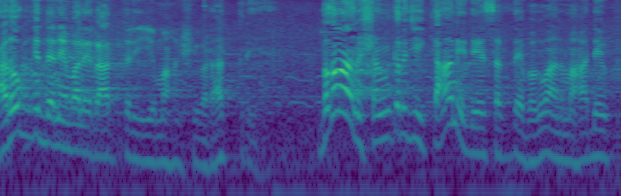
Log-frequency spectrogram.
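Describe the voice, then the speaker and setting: A man is heard speaking with music in the background. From Gujarat, India. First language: Gujarati (speaking Hindi). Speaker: religious storyteller. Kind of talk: religious discourse.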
